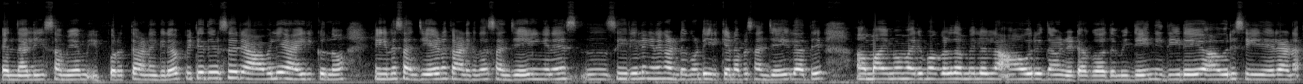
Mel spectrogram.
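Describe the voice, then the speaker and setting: A woman's voice: on the high side, dark tone. A woman casually narrating a recap of a TV serial, chatty and full of fillers. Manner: rapid retelling with frequent tag fillers. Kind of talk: casual spoken plot recap.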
